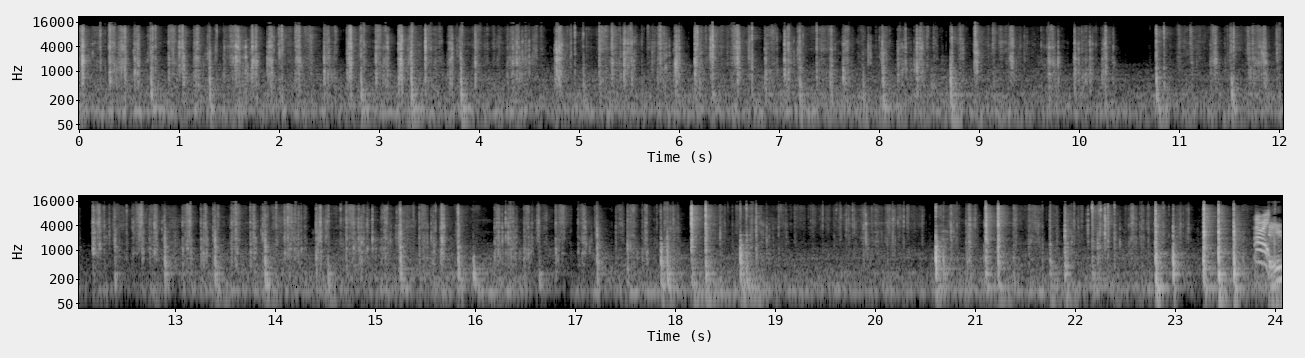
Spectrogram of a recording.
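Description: Paper banknotes being handled and sorted by hand: an irregular run of crisp rustles, flicks and soft slaps as bills are picked up, flipped through and laid down on a hard tabletop.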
